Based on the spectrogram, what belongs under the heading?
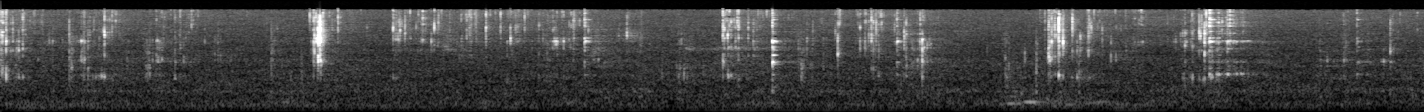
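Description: A person chewing a mouthful of chicken Alfredo pasta close to the microphone: soft wet clicks and smacks at irregular intervals, with one sharper click about two and a half seconds in.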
